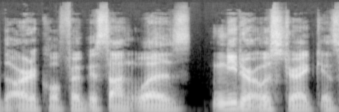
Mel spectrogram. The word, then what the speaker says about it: Niederösterreich: And the main region that the article focused on was Niederösterreich, is how you say it in Austrian, is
